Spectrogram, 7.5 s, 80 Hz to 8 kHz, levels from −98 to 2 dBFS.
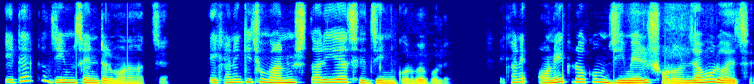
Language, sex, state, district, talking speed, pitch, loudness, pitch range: Bengali, female, West Bengal, Kolkata, 160 wpm, 240 Hz, -24 LUFS, 205-270 Hz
